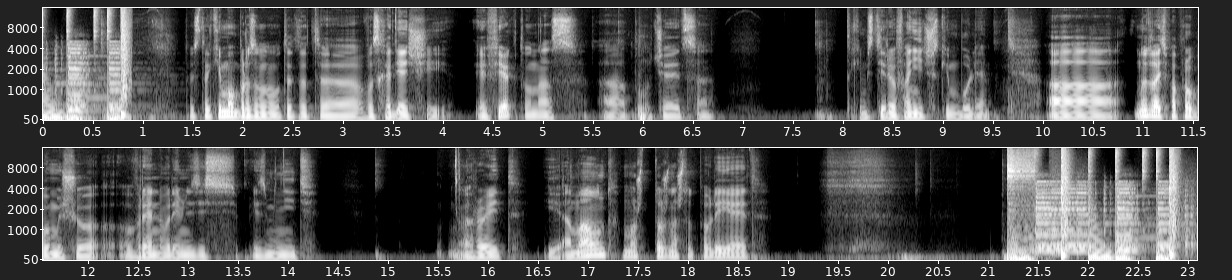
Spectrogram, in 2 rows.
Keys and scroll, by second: 0.8 space, 21.2 space.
